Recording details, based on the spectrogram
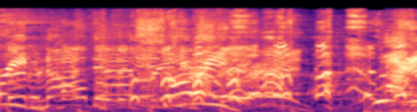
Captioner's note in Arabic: المشاركين يضحكون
